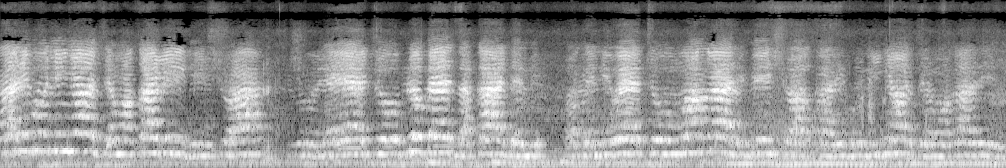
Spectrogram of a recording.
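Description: A group of schoolchildren singing together.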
